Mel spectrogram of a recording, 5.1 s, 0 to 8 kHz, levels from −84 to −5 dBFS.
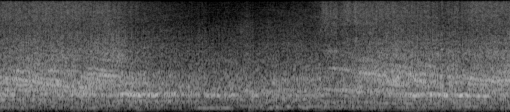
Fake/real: fake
